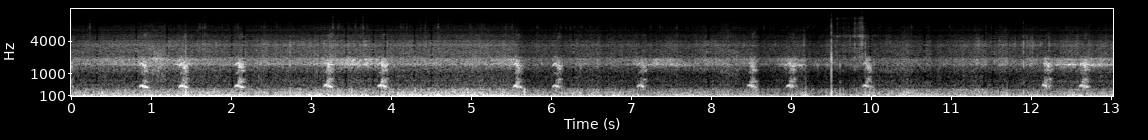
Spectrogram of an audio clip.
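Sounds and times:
motorcycle engine rumble: 0.0 - 13.0
wind: 0.0 - 13.0
dog yipping: 5.5 - 6.2, 8.5 - 9.2, 12.1 - 12.8.

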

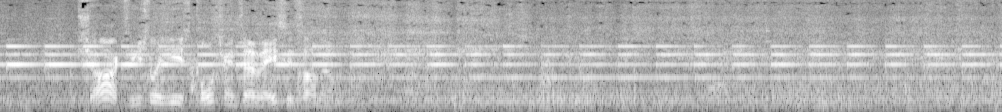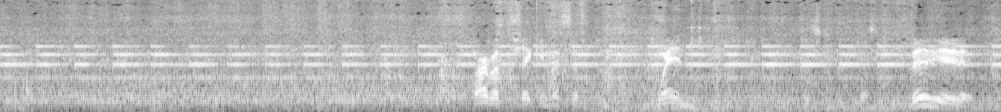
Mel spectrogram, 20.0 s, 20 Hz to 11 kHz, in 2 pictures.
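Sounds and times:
crossing warning bell ringing: 0.0 - 20.0
freight train wheels rumbling: 0.0 - 20.0.

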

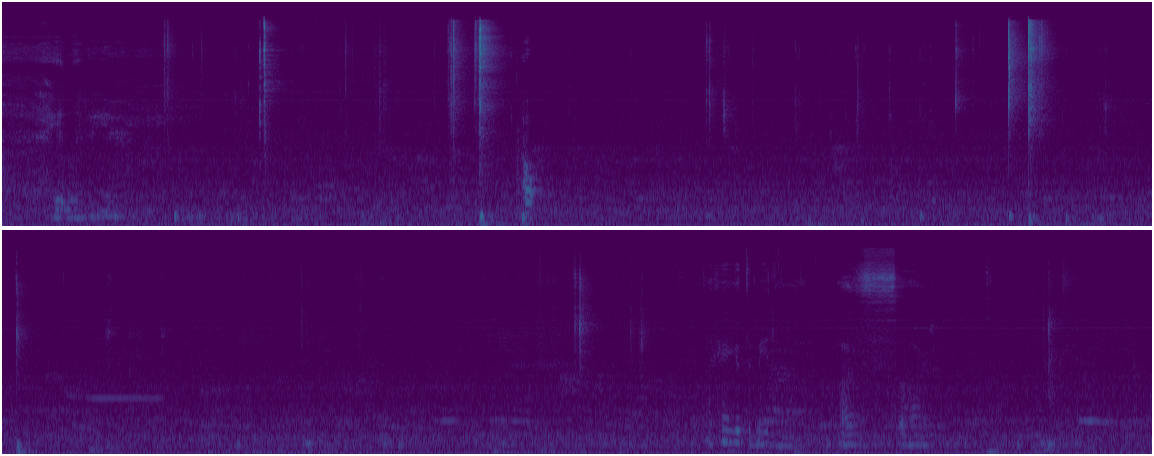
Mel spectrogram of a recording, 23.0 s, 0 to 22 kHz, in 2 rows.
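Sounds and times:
crab shell cracking: 3.4 - 5.0, 9.5 - 11.8.

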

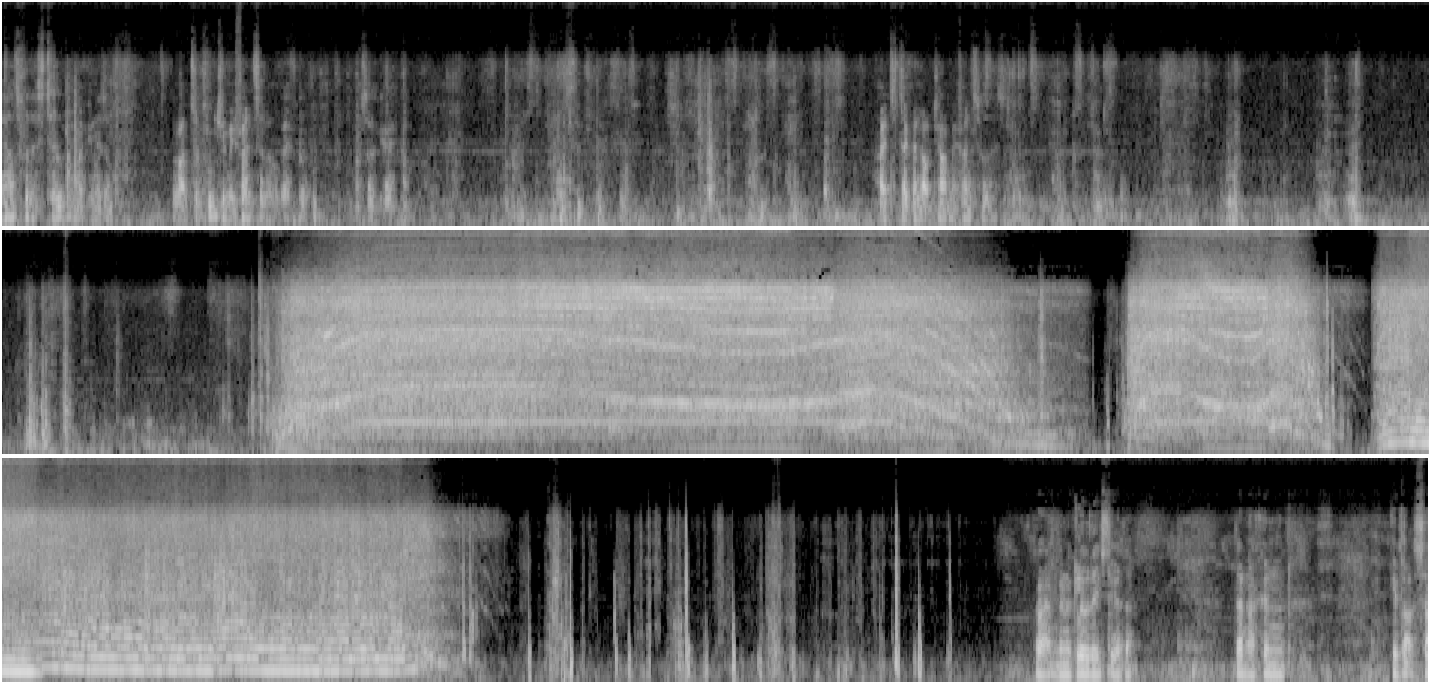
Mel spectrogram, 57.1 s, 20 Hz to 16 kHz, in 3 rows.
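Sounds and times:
mitre saw cutting: 22.5 - 44.8
orbit sander humming: 22.6 - 44.7.

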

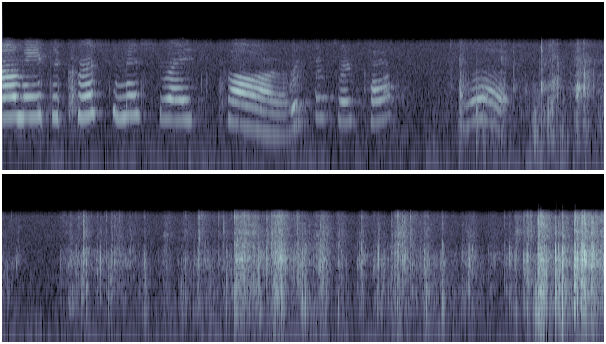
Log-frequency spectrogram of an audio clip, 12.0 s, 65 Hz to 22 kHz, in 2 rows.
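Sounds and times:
rustling and crackling: 4.5 - 12.0.

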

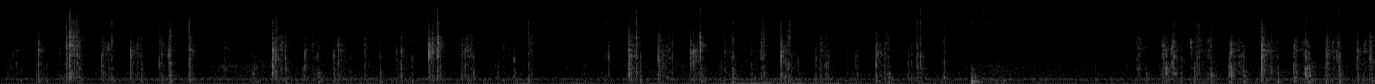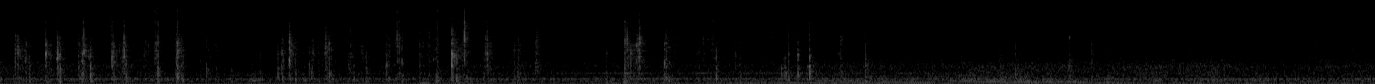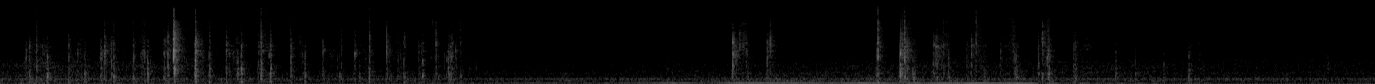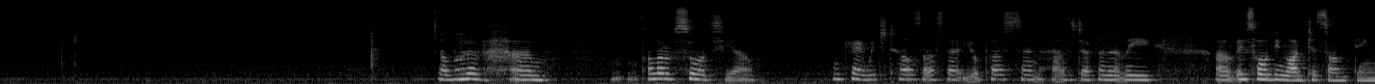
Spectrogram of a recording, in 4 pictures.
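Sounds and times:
cards being shuffled: 0.0 - 9.8, 11.2 - 22.6, 23.6 - 24.9, 27.7 - 32.3, 34.7 - 35.4, 36.0 - 39.6, 41.6 - 42.3
faint steady hum: 0.0 - 55.0.

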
